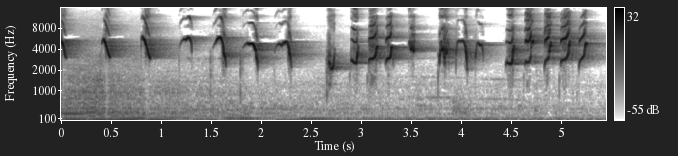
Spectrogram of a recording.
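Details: Moulting long-tailed shrike singing hard, a lure to make other shrikes sing: repeated high whistled notes that swoop upward, spaced evenly, then quicker clipped chirps in rapid bursts.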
